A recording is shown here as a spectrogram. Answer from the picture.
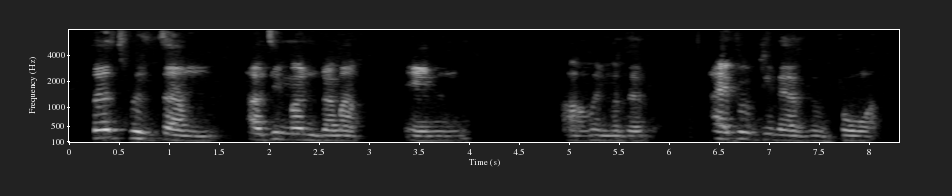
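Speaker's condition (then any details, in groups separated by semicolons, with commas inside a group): Cerebral palsy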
